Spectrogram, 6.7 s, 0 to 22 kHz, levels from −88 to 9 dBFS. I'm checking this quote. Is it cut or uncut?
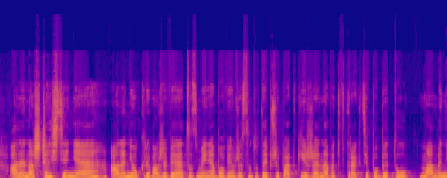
uncut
